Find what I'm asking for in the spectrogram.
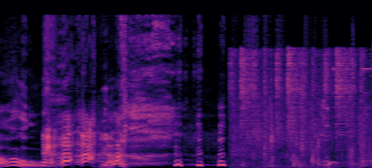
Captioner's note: laughs; dramatic upbeat music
